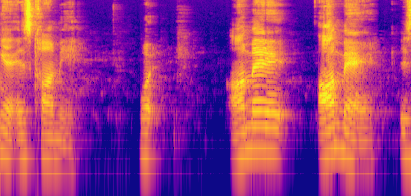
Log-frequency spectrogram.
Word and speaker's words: kami: have like a lot of questions kami is pronounced kami i am saying it is kami what ame ame is not kami ame is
